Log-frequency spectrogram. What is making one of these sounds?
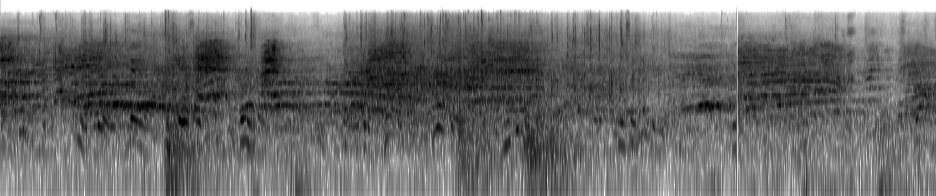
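Many voices of spectators chatter and call out in a large echoing hall.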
